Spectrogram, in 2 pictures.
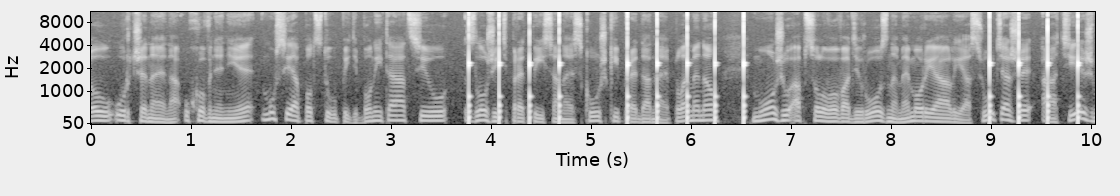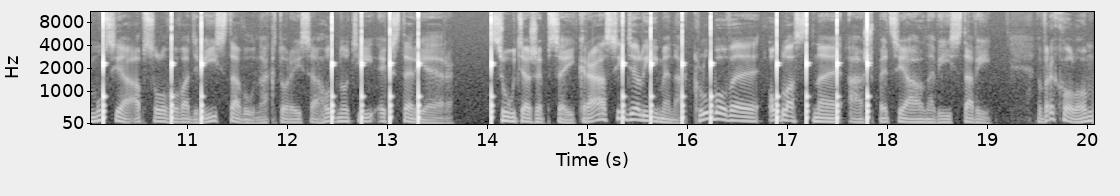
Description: Tap code, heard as taps on a table, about 3 knocks a second, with speech in Slovak. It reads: U WQT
